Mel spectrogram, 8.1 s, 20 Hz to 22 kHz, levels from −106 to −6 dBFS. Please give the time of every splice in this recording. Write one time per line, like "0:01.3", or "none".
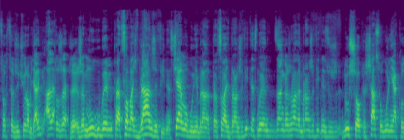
0:01.1
0:05.1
